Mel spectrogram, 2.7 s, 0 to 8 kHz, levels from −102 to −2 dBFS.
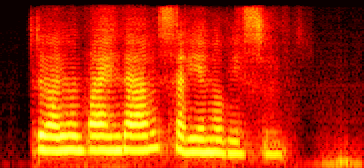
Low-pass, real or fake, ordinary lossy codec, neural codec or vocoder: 7.2 kHz; fake; AAC, 32 kbps; codec, 16 kHz, 0.5 kbps, FreqCodec, smaller model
